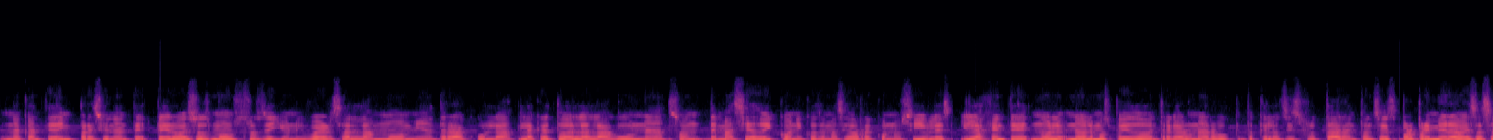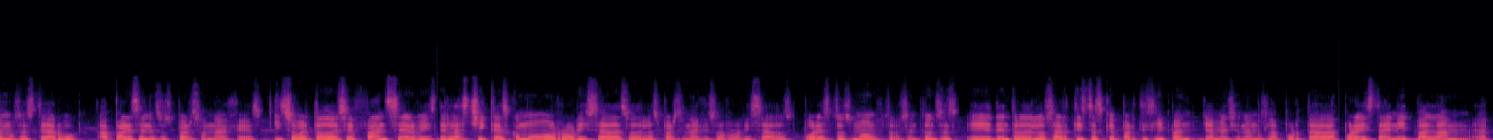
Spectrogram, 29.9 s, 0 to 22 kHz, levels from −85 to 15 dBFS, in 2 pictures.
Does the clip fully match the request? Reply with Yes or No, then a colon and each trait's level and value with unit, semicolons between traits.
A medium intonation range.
No: narrow, 1.9 semitones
